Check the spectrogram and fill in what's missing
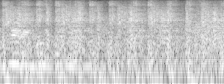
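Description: Gunfire in the battle royale game BGMI crackles as a loud, close, rapid burst of automatic shots, filling the short moment with dense noise.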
